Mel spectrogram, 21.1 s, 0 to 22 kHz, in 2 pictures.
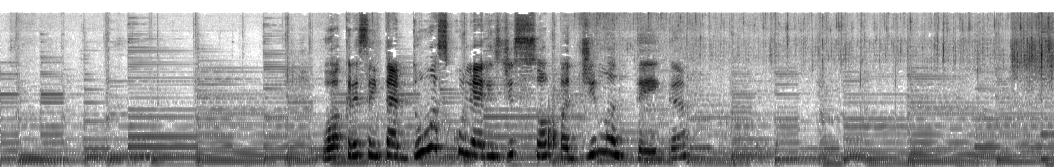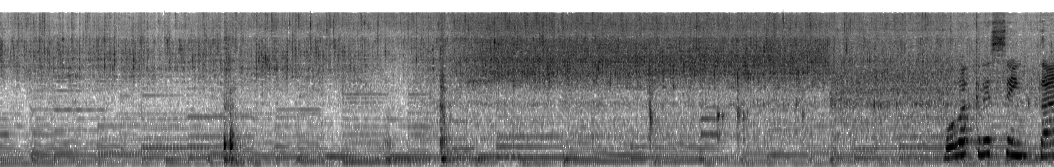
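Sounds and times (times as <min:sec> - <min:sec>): butter sizzling in oil: 0:05.8 - 0:21.0
metal spoon knocking on pan: 0:12.7 - 0:13.1.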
